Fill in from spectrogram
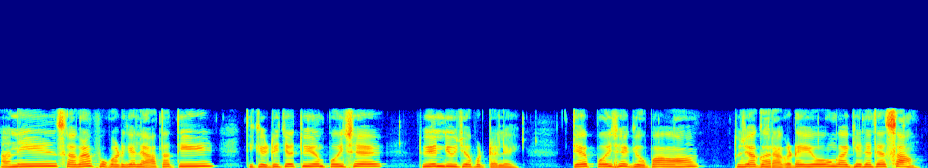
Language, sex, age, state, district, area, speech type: Goan Konkani, female, 60+, Goa, Ponda, rural, spontaneous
